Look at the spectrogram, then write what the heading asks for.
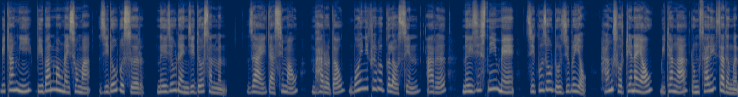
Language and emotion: Bodo, neutral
